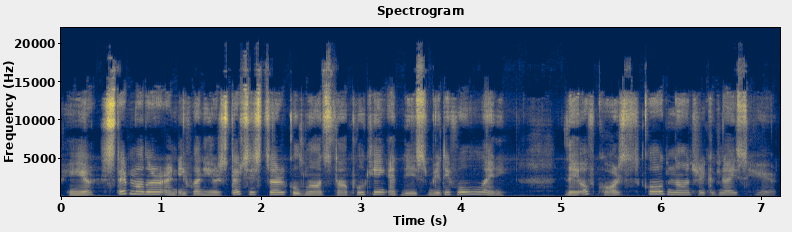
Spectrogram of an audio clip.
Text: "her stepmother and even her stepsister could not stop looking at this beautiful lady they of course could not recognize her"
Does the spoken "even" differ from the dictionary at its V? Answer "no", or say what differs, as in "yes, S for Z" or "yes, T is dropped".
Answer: yes, F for V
